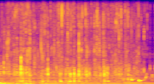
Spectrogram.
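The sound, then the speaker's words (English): Coal oil pours steadily in a continuous splashing glug for a couple of seconds, with a bright, bubbly gurgle on top of a low rumbling undertone and no voices. “Let's see if a little coal oil will flush him out.”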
